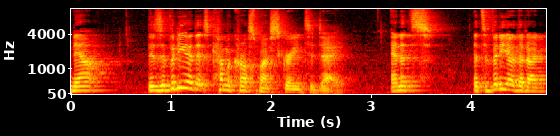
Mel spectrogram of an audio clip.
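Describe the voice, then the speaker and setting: An animated man in a New Zealand accent, fairly high in pitch, with lively intonation and a moderate pace, amid noticeable background noise and audible room echo. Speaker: reaction video creator. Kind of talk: casual reaction commentary.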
